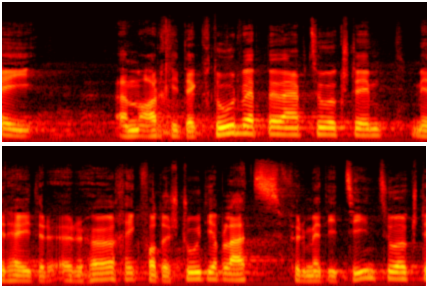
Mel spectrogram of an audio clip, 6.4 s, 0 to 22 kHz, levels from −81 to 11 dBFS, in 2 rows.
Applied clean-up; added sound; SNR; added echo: none; none; none; none.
